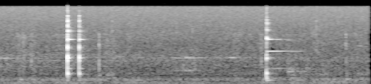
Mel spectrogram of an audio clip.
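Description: A glass pot lid knocks against a pot.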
